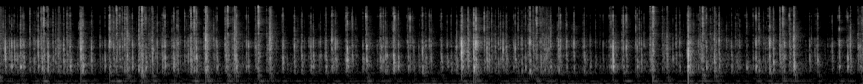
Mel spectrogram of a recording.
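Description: Rapid typing with fingertips and long nails on a white plastic mechanical keyboard, at about 98 words per minute. Fast, dense, bright clacking keystrokes with a sharp tick and almost no low end, each dying away almost instantly.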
